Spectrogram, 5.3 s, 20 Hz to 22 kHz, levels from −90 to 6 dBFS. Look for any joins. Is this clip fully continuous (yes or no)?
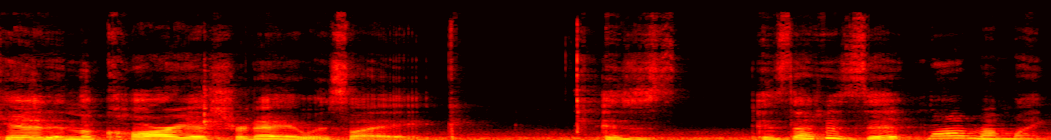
yes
